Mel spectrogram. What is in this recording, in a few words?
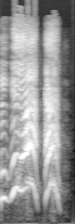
Monkey Near Falling; angry birds rio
